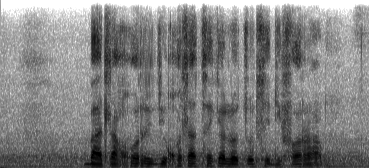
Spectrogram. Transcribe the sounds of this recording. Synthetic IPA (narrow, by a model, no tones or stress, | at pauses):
bat͡ɬʼaχʊrɪdiχʊt͡ɬʰat͡sʰɛkɛlɔt͡sot͡ɬʰedifɔɾa̰ːmʊ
